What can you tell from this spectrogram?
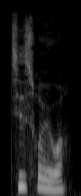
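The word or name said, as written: TIDRØVER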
